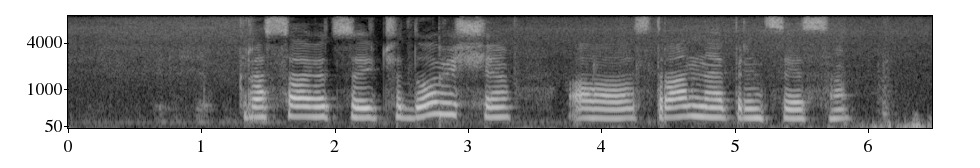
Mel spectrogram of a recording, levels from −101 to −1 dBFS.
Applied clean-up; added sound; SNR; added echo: none; Hiss; 20 dB; none.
